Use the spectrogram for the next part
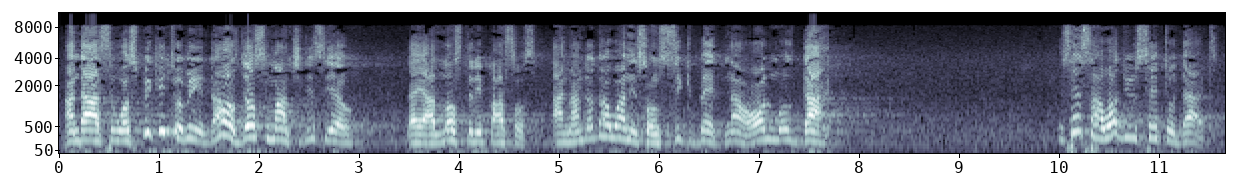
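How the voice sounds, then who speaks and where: A man with a Nigerian accent preaching a sermon as a pastor, telling a story and acting out dialogue, swinging between quiet and loud, with some Yoruba mixed in. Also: sits high, expressive, moderate pace, slightly rough. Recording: long echo in a large hall.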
